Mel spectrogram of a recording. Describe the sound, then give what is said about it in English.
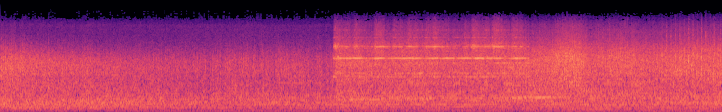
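Steady, loud engine roar of an unknown aircraft passing over Sea Beach and dropping bombs in wartime fills the whole stretch. Midway a sharper, high whining tone cuts in and holds for a couple of seconds, with no distinct explosion bursts standing out. “The unknown aircraft passed over Sea Beach and dropped bombs.”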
